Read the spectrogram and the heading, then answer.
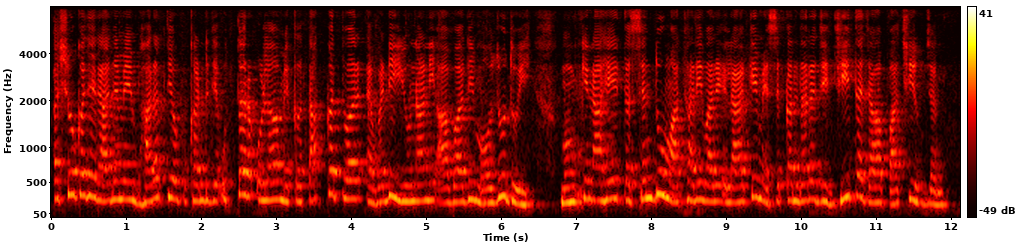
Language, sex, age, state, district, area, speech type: Sindhi, female, 60+, Maharashtra, Thane, urban, read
